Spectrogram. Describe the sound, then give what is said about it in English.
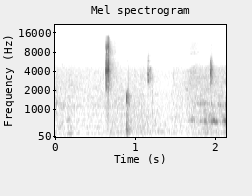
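Plastic gaming dice being rummaged through as they are taken out, with a few sharp, irregular clicks and clacks against a quiet background. “Get my dice out here.”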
